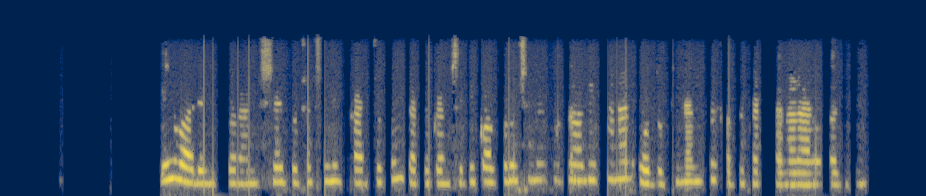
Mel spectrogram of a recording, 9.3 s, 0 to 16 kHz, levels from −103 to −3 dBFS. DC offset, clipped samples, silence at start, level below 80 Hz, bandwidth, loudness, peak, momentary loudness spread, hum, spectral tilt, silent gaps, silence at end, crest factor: under 0.1%; under 0.1%; 1.6 s; -62 dBFS; 8 kHz; -20 LUFS; -2 dBFS; 11 LU; none; -4.5 dB/octave; 3.86-3.90 s, 6.00-6.06 s, 7.62-7.75 s; 0.6 s; 18 dB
